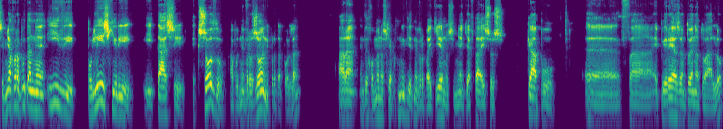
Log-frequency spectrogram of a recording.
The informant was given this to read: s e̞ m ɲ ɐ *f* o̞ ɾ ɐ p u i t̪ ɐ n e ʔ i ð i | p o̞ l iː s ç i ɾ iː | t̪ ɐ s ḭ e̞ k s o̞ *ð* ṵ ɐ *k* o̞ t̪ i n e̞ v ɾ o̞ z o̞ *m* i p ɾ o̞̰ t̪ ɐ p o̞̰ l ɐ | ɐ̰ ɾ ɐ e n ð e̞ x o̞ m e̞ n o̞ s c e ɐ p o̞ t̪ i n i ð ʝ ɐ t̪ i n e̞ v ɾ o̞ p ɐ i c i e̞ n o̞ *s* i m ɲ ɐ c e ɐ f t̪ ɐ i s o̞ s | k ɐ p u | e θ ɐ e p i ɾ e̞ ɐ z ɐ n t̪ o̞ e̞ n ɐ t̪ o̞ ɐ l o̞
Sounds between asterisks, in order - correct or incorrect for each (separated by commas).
incorrect, correct, incorrect, incorrect, correct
